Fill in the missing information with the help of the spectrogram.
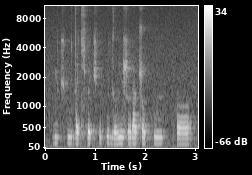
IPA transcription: ɾʲ ʉ˦ t͡ʃʰ ʉ˦ d a˦ t͡ɕʰ ə˦ t͡ʃʰ ə˦ kʷ ə˦ d ɤ˧ l i˦˨ ʂ ɤ˦ ɾ a˦ ʈ͡ʂ ɔ˦ kʷʰ ɯ˦ | pʰ ɔ˧

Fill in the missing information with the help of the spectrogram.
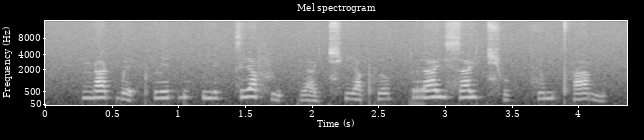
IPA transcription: ŋ aː˥˩ k̚ w e˨˩ ʔ pʰ l i˦˥ t̚ b o˥˩ k̚ ŋ e˦˥ k̚ s i˥˩ a̯ f i˨˩ ʔ p l a˨˩ j t͡ɕʰ i˧ a̯ pʰ l o˦˥ k̚ p r a˥˩ j s a˥˩ j t͡ɕʰ u˨˩ k̚ f u˥˩ n pʰ a˥˩ m

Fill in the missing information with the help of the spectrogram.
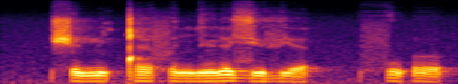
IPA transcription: ʃ e mʲ ũ ǃ ɛ f e n d ẽ ɾ e zʲ ʊ vʲ ɛ | f u ʔ ɤ

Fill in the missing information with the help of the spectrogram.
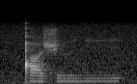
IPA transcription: ǃ a ʃ ɨ ʎ i

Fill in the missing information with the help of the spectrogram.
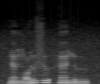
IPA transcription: ɾ ɛ̃˨ ŋ ɔ˨ ɾ ɨ˦ z ɨ˧ h ɛ̃˧ n ɨ˨

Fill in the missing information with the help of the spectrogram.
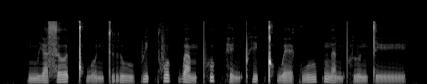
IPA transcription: m i˧ a̯ s ɤː˥˩ t̚ kʰ w o˨˩ n t r uː˨˩ p i˥˩ t̚ f o˥˩ k̚ w a˧ m pʰ u˥˩ k̚ h e˩˦ n pʰ i˦˥ t̚ kʰ w ɛː˨˩ k w uː˦˥ p̚ n a˨˩ n pʰ l u˧ n t eː˧

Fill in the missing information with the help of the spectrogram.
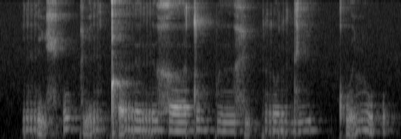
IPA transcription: r ḭ ç ʔ u k ḭ r ǃʼ ə̰ r ɨ r ɨ x əː t u ɡ p ɨː x ḭ ʔ p r u r d i | kʷʼ ə̰ ʎ u ʔ

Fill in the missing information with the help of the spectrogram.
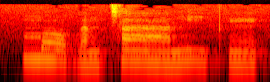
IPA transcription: m ɔ b a m cʰ ãː n i pʰ ẽ

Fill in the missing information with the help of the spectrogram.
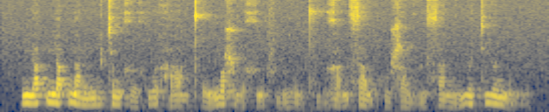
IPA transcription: ɲ a˦˥ t̚ ɲ a˦˥ t̚ n a˧ n ɲ u˧˥ c ə˧ ŋ x əː˨˩ x u˧ ə̯ h aː˧ m t̪ʰ o˨˩˦ ɲ ɔ˧ ʂ u˨˩ ə̯ x ə˨˩ ŋ f i˨˩˨ ɹ o˨˩˨ n t̪ʰ i˨˩˦ ə̯ ɣ a˧˥ n s a˧ w h u˨˩ ʂ a˨˩ w ɣ ɨ˨˩˨ s a˨˩ n w i˧ ə̯ c i˧ ə̯ ɲ ə˨˩ m n ə˨˩ k̚

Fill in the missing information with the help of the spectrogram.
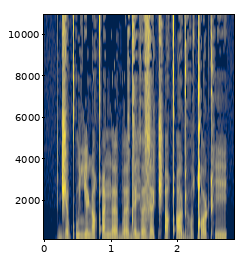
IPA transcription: d͡ʒ æ kʷʼ ə ʎ i ɳ ɜ qʼ i ŋ ɜ b ɜ d ɛ j ə z ɜ t͡ʃʼ a qʼ a ɖʱ ɔ ǃ ɔ ʈʰ i

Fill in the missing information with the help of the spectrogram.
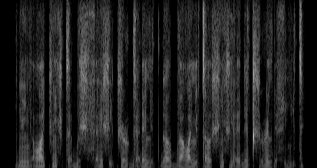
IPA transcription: ɗ ĩ ʎ ḛ lˠ i t͡ʃ ĩ ʃ t ɛ̰ b e ʃ h ɛ̰ ɪ̯ ʃ ḭ t͡ʃ o ɭ ɡ ɛ̰ ɾ e lʲ ɛ̰ t ɗ ʌ ʊ̯ b ɛ lˠ ʌ lʲ ṵ t ʌ ʊ̯ ʃ ĩ ʃ j ɛ̰ ɪ̯ ɗ e t ʃ ṵ ɭ e lʲ ɾ ɛ̰ h ḭ ʎ ḭ t

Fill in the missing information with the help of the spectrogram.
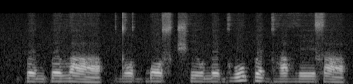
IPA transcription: p ɛ n p ɛ v a | d ɔ d ɓ ɔ s t͡ʃʰ e o̯ n ɛ ɡʱ o p ɛ ɡʱ a ɦ e s a

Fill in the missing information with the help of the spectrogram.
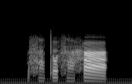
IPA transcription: s a̤ t õ s a̤ x ã

